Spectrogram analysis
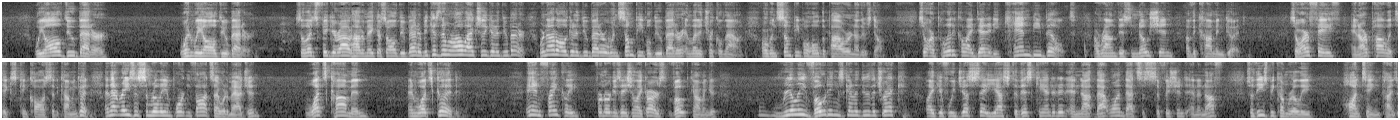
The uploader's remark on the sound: From The Wild Goose Festival. At the Wild Goose Festival in North Carolina in July of 2023.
